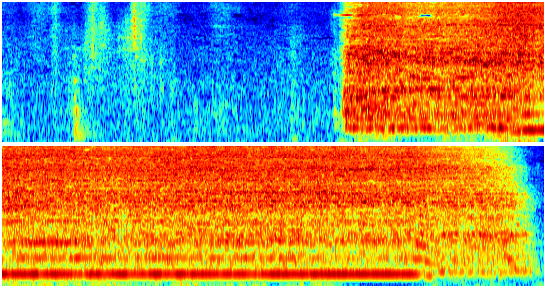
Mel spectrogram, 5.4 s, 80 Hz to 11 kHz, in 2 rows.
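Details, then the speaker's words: RC boat (Delta Force 35 mono hull), motor test via Spektrum STX3 on 3S battery: spins up fast to a steady clean mid-pitch whine, holds a few seconds, winds down; startup process normal. "sounds like everything went through its process startup process got power to the motor"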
